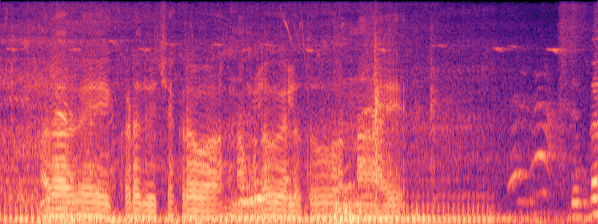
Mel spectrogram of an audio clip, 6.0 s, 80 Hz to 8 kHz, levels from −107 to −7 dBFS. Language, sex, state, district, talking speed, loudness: Telugu, male, Andhra Pradesh, Sri Satya Sai, 60 wpm, -18 LUFS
